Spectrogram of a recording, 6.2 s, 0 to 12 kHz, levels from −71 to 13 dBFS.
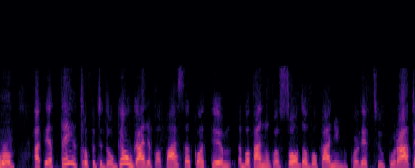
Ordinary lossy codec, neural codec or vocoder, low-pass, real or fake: AAC, 32 kbps; codec, 16 kHz, 0.7 kbps, FocalCodec; 7.2 kHz; fake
